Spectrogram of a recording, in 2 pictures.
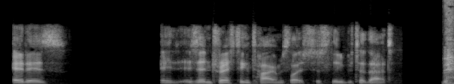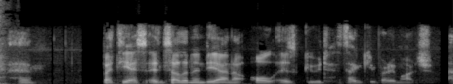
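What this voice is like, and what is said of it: Scottish accent. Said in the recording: “he sounds Scottish”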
